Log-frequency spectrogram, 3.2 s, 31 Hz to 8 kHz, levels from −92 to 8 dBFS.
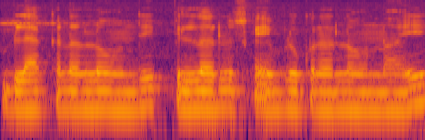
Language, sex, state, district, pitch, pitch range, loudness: Telugu, male, Andhra Pradesh, Visakhapatnam, 110 Hz, 105-110 Hz, -19 LUFS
